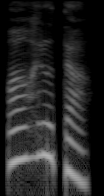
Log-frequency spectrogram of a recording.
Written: ಆಹೃತಿ

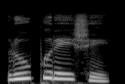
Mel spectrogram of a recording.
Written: ರೂಪರೇಷೆ

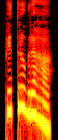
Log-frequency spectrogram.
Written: ಪಿತೃಗ್ರಹ

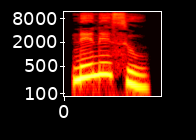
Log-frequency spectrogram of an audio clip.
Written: ನೆನಸು

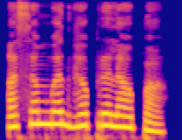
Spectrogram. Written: ಅಸಂಬದ್ಧಪ್ರಲಾಪಿ

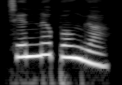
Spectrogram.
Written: ಚೆನ್ನಪೊಂಗ

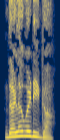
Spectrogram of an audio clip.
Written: ತಲೆವಡಿಕೆ

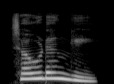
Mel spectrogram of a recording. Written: ಚಿಟುಂಕು

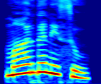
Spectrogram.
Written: ಮಾರ್ದನಿಸು

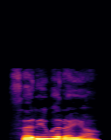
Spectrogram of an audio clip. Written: ಸರಿವರೆಯ

